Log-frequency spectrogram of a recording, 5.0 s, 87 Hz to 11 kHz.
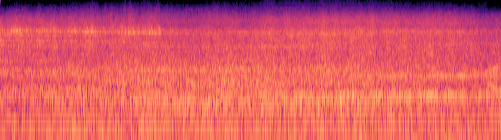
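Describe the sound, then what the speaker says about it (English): Boeing 777-300 jet arriving at London Heathrow from Kuwait City, its engines a loud, steady roar with a thin high whine throughout, close overhead and alone. "Boeing 777-300 coming in from Kuwait City."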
